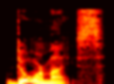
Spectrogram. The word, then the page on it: dormice: British English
